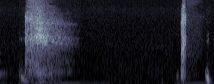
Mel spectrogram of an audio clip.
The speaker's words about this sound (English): yeah, just one of those sneezes that's not even recognizable as a sneeze. You're like, did he just cough or what happened?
